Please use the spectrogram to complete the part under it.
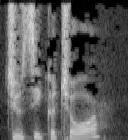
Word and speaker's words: Juicy Couture: When you are buying Juicy Couture, am I saying that right? – Yes.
